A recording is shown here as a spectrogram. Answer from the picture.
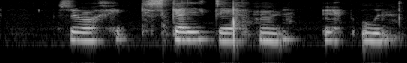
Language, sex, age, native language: Icelandic, female, 9, Icelandic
